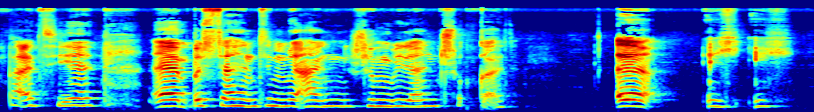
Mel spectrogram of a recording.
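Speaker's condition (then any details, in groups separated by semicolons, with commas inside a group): Ataxia; ataxia affecting hands and fingers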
